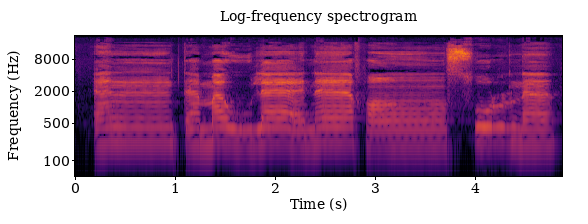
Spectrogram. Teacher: اخفا موٹا ہوگا کیونکہ صاد ہے نا، حرف اخفا صاد موٹا ہے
